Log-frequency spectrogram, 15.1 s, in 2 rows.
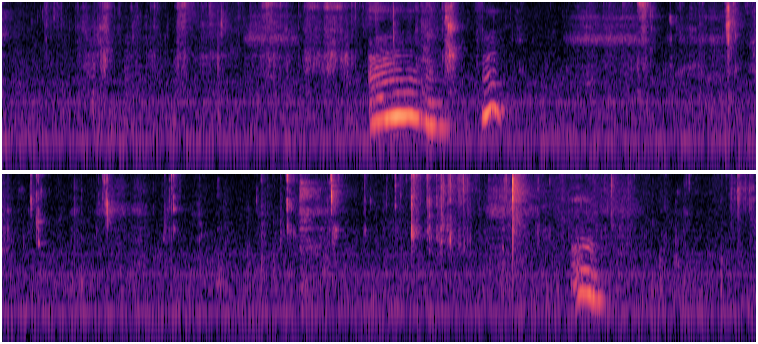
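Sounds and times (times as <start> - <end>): person chewing: 0.0 - 15.0
crunchy clicks and smacks: 6.4 - 15.0.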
